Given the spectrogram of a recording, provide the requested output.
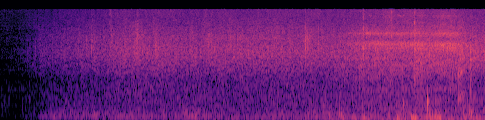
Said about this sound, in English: Oh, soothing rain back? Sound effect. It's not raining.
